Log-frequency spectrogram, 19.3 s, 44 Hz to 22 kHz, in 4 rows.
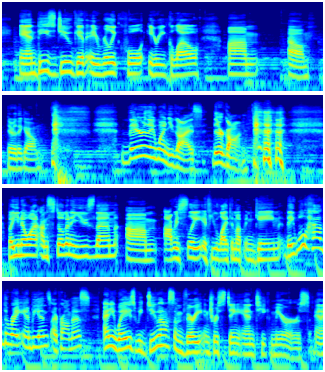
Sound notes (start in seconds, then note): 5.6 chuckles; 8.6 laughs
